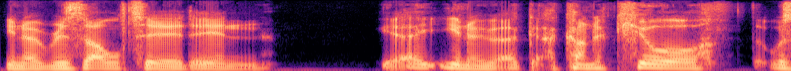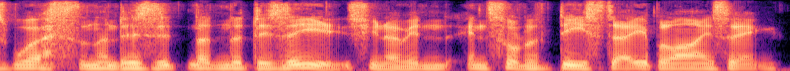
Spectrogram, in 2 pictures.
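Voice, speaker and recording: Bright-voiced man, halting and scholarly. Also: medium pitch, fairly even intonation, no room sound. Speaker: guest film commentator. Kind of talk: thoughtful film discussion.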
